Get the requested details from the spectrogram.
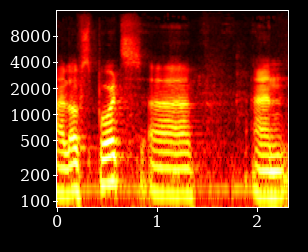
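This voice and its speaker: A man with a Flemish accent. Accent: Belgian Dutch (Flemish) accent in English. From Belgium. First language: Dutch. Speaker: company IT executive. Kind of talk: conference presentation. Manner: halting, many fillers.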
